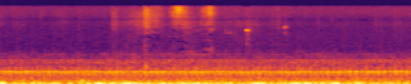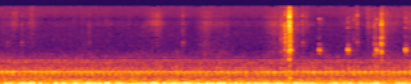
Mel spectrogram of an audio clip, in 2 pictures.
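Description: Cabin noise of a car driving slowly along an unsealed dirt track: a steady low rumble of engine and tyres, with a faint steady hum and a few light ticks.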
